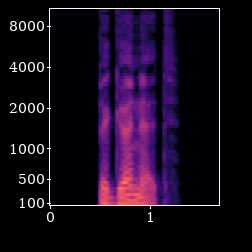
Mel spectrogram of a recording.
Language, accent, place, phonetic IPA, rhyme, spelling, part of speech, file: German, Germany, Berlin, [bəˈɡœnət], -œnət, begönnet, verb, De-begönnet.ogg
- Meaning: second-person plural subjunctive II of beginnen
